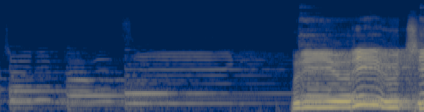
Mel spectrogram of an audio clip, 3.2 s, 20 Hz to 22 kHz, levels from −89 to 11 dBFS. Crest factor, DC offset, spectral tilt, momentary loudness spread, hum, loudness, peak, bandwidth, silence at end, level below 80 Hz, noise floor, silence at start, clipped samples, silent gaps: 18 dB; under 0.1%; -5 dB/octave; 22 LU; none; -23 LUFS; -10 dBFS; 11.5 kHz; 0 s; -64 dBFS; -57 dBFS; 0.05 s; under 0.1%; none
